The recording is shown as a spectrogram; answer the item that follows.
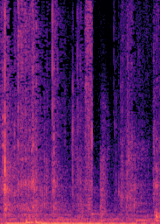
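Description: Packaging rustling and crinkling in quick, irregular crackles as a small parcel is opened by hand, over background music.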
